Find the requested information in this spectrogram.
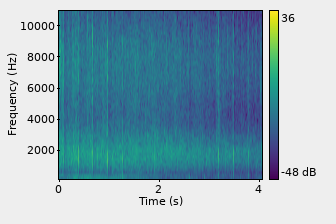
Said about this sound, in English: Let's clap our hands in agreement on this, can we?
